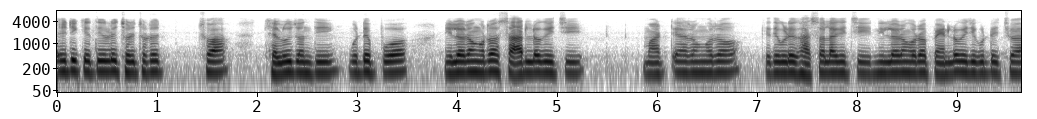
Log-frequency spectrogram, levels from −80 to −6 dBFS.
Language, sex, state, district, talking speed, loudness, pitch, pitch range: Odia, male, Odisha, Sambalpur, 155 wpm, -18 LUFS, 160 Hz, 155-160 Hz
